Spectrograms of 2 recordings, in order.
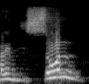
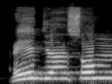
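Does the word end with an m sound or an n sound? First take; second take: n sound; m sound. First: The n is pronounced plainly without merging. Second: The n merges into a long nasal m. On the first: The speaker calls it wrong. "maka membacanya tidak memakai hukum" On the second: The speaker calls it right. "dua harokat, panjangkan"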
